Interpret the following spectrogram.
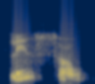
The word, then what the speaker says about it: lençol: Lembrem-se que o ccedilha ele apresenta o mesmo som da letra S do espanhol. Independente do contexto em que ele apareça, ele sempre vai apresentar o som s lençol.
